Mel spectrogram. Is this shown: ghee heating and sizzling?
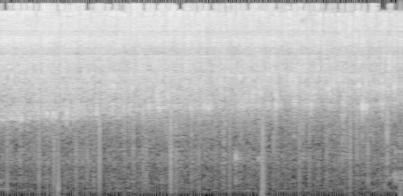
yes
